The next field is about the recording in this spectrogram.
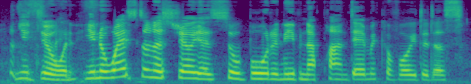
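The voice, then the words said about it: Accent said to sound like Mrs. Doubtfire. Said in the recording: “I love your accent. Well, I wish I had your accent. ... Everyone just says I sound like Mrs. Doubtfire.”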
